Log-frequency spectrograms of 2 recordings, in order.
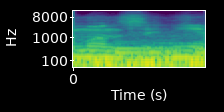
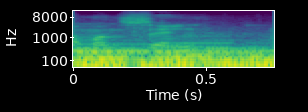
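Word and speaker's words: Montseny: На пятый день узнали, что название заповедника произносится не Монсень, а Монсень. Очень важно, по-каталонски.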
